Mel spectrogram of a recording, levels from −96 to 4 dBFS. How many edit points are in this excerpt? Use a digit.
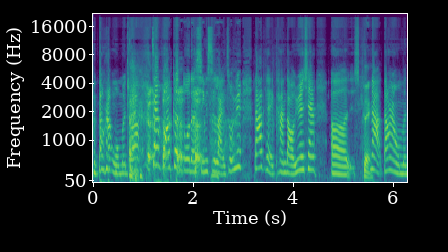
1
